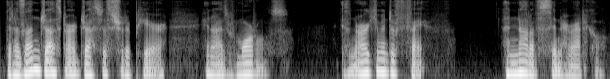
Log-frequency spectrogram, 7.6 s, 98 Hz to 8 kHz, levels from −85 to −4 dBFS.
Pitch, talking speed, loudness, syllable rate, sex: 125 Hz, 165 wpm, -21 LUFS, 5.8 syllables/s, male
